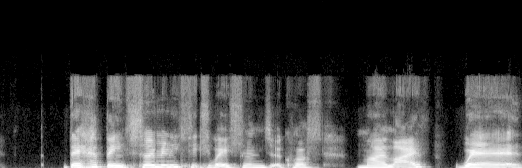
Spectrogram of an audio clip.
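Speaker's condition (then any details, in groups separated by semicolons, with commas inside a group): Cerebral palsy; eye-controlled speech-generating device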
